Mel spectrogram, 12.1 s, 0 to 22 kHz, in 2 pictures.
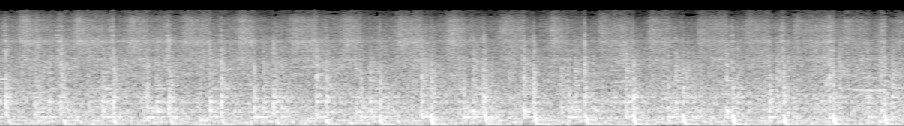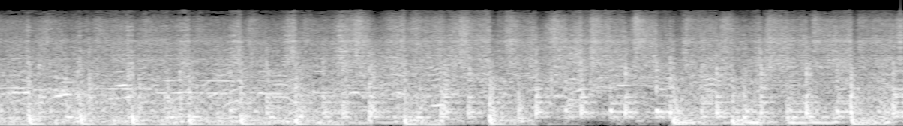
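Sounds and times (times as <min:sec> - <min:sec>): brass band playing dance tune: 0:00.0 - 0:12.0
steady drum beat: 0:00.0 - 0:12.0.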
